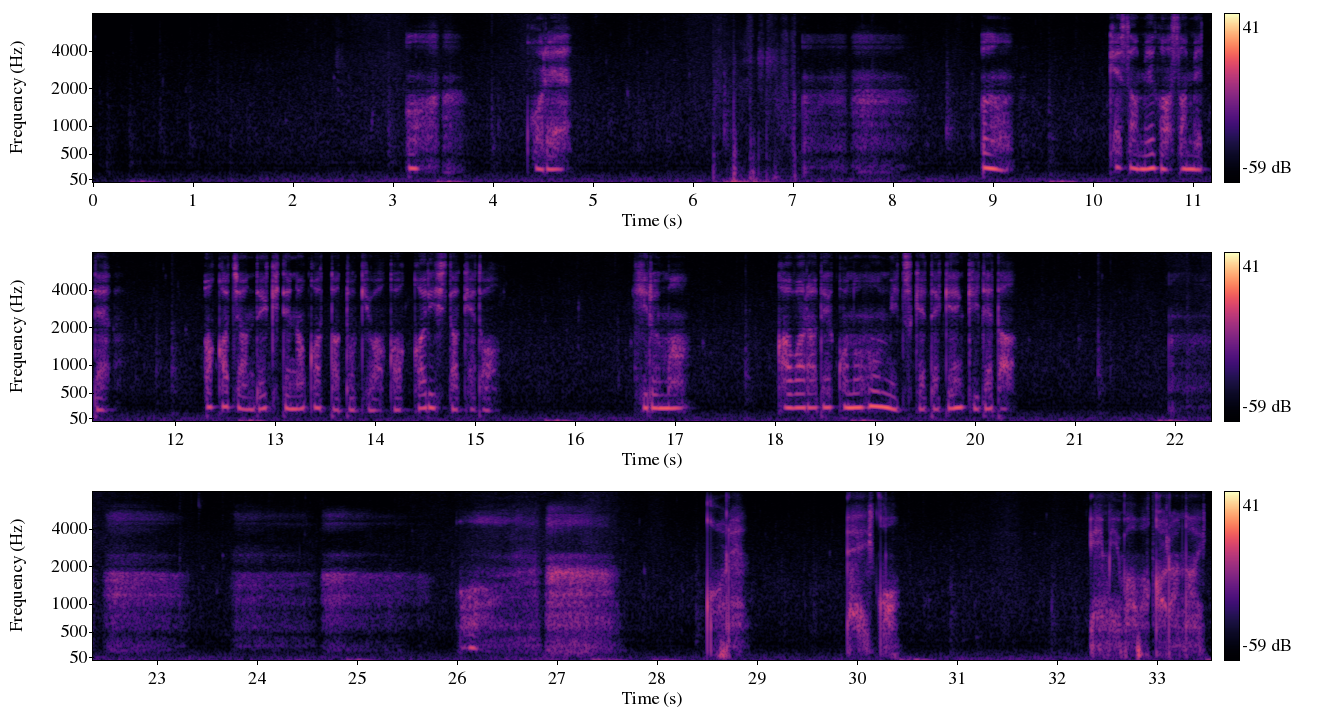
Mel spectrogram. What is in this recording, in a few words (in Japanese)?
雨降りバージョン, ASMR; 田舎のダウナー幼馴染の子作りを手伝って…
